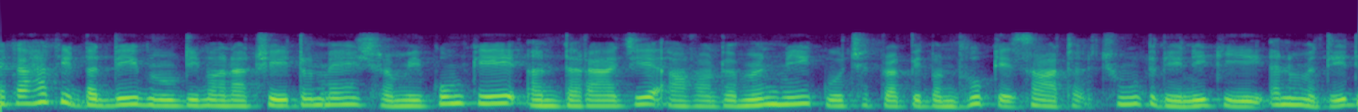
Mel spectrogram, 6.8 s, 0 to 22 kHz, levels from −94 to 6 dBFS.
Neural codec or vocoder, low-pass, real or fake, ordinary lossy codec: autoencoder, 22.05 kHz, a latent of 192 numbers a frame, VITS, trained on one speaker; 7.2 kHz; fake; none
